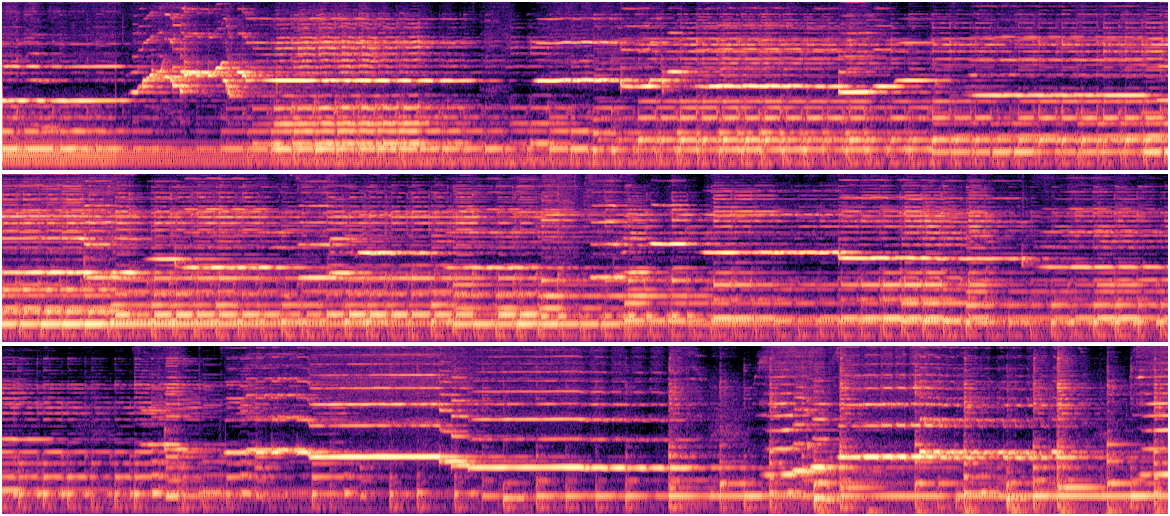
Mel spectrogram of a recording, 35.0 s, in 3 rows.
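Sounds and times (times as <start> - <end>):
piccolo fretless guitar: 0.0 - 34.9.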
